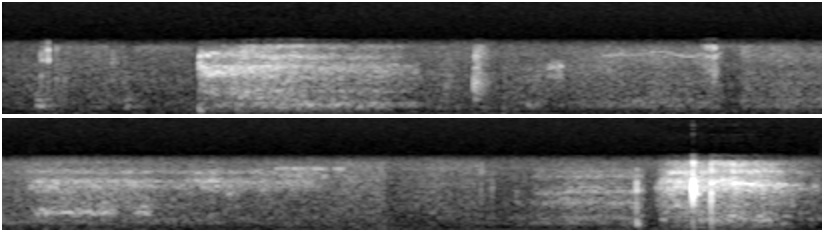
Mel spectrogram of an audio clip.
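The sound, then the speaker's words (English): Deep breaths taken together by a group at the start of a guided meditation: a few long, soft, airy inhales and exhales separated by brief pauses, with no talk. “why don't we all just take three deep breaths”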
